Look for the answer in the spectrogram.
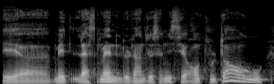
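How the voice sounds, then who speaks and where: A man with a very deep, low voice hosts a casual podcast conversation. He talks in a relaxed way, pausing often with hesitations. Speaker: podcast host and coach.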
